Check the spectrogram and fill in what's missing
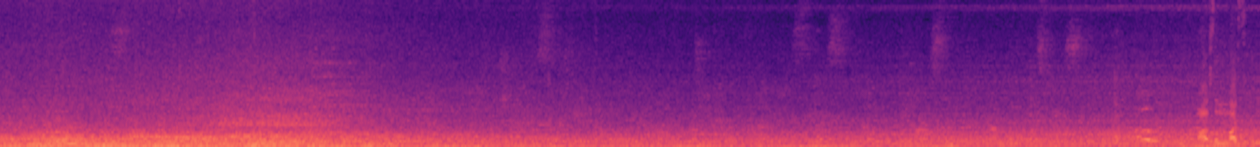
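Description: Sampoorna Kranti Express passenger train arriving in heavy rain, a steady dense rumble of wheels and downpour continuing throughout, with a voice speaking over it.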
